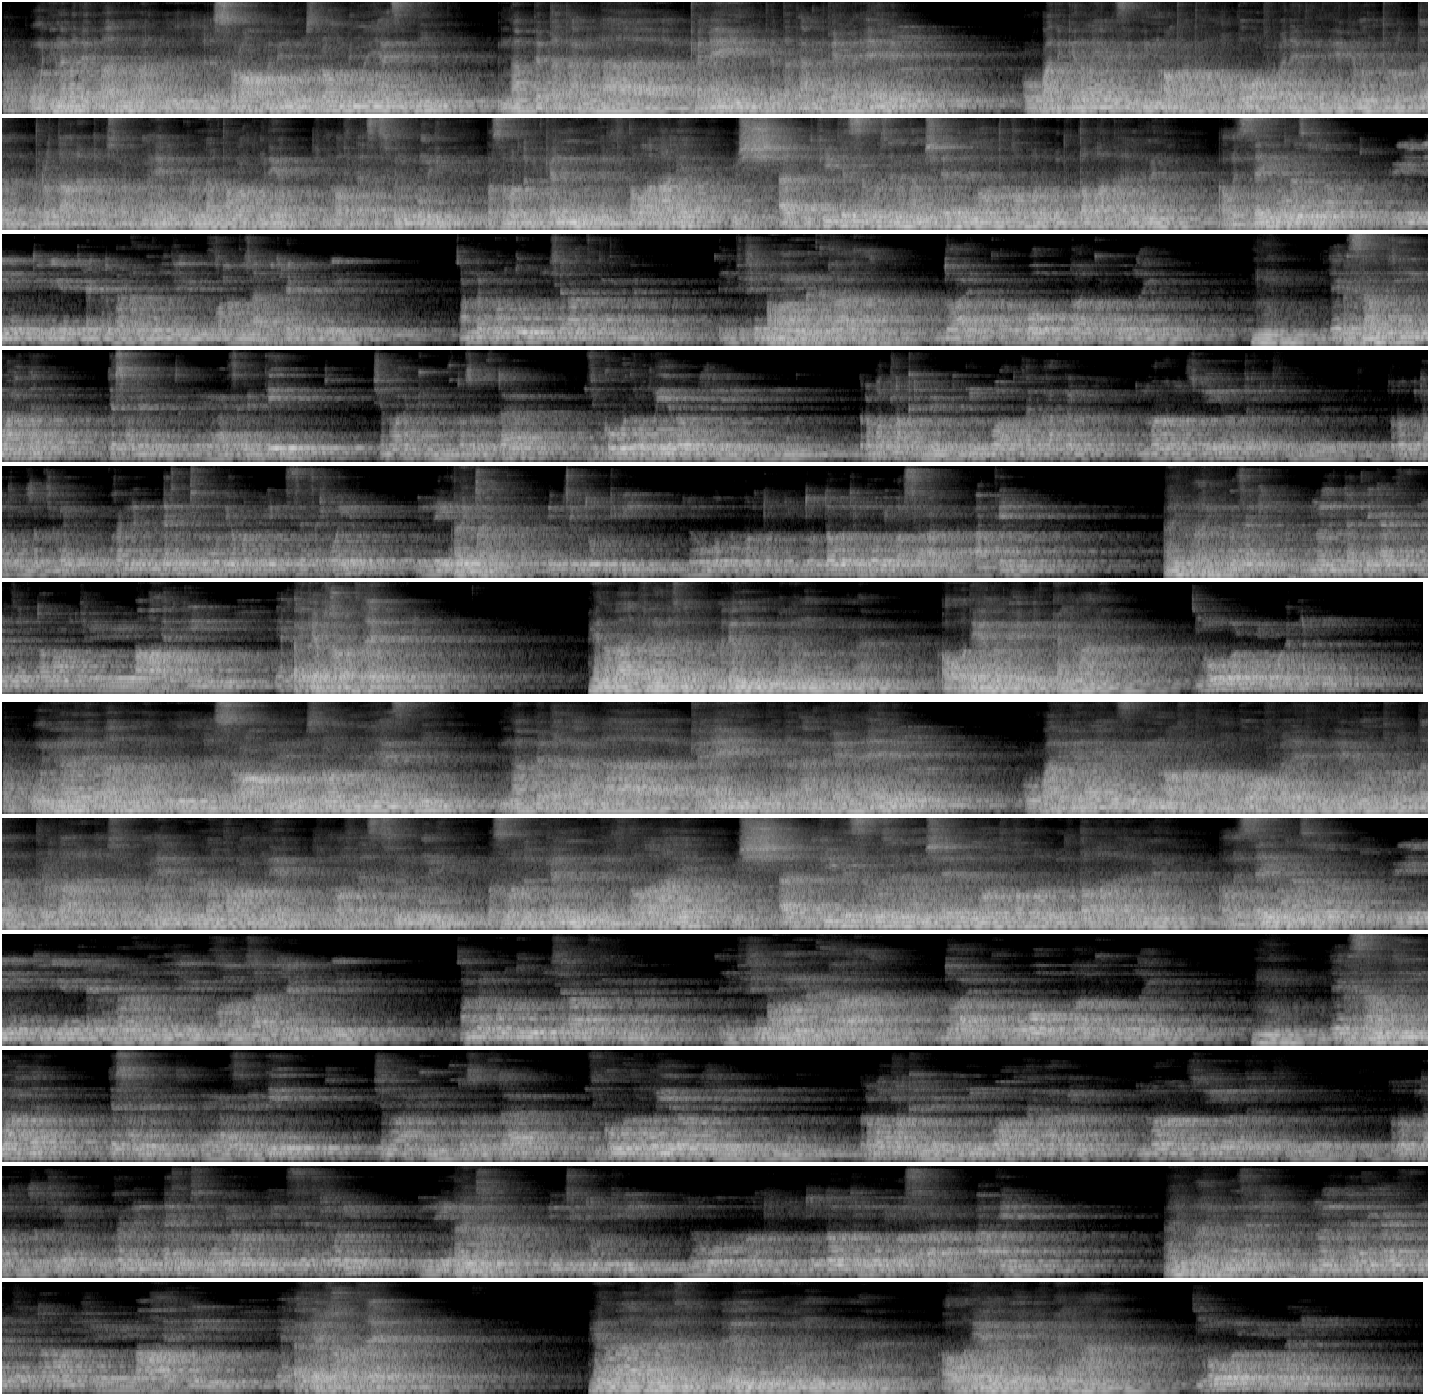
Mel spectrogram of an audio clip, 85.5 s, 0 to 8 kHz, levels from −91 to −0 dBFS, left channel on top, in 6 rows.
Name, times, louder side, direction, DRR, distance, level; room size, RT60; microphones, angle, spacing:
voice 1, 0.3-4.4 5.0-9.0 10.2-26.0 26.4-27.4 29.8-30.0 30.8-31.2 36.2-37.3 41.0-41.3 41.9-42.3 61.6-62.0 68.7-69.2 72.6-72.9 74.2-75.1 75.4-75.5 77.2-80.1 80.7-82.4, left 1 dB, 35° left, -4 dB, 0.3 m, -28 dB
voice 2, 8.9-9.3 26.9-32.1 33.1-35.1 35.7-37.6 37.9-40.2 41.7-43.2 43.7-45.8 46.5-48.1 48.6-51.0 51.4-53.6 54.1-60.6 61.2-61.7 62.5-63.5 63.8-67.2 69.1-69.8 70.0-73.5 74.0-75.2 77.7-78.0 83.2-84.6, equal, 85° left, -4 dB, 0.6 m, -32 dB
3.5 x 2.1 x 3.7 m, 3.0 s
head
